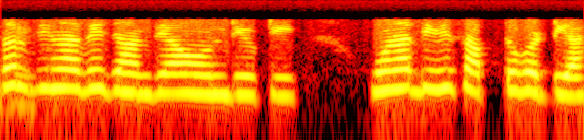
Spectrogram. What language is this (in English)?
Punjabi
